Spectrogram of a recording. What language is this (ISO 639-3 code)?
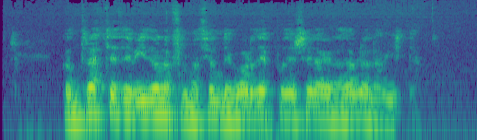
spa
